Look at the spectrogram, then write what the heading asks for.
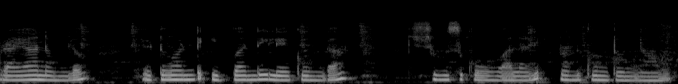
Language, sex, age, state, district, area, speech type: Telugu, female, 30-45, Telangana, Jagtial, rural, spontaneous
